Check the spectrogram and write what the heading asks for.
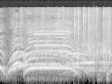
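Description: Audience cheering with loud overlapping whoops: a rising shout, then a long held 'woo' and more rising-and-falling calls from several voices.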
